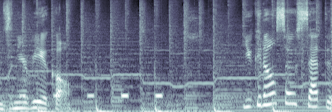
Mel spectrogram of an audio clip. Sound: PDW beeping

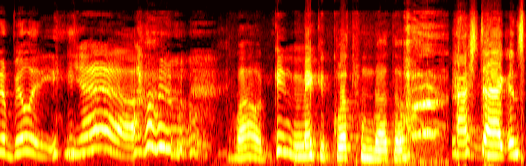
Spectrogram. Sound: giggles; wheeze laughs

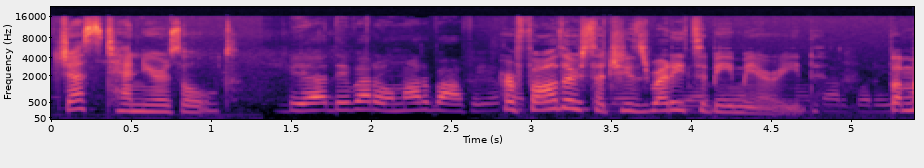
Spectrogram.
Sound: through translator

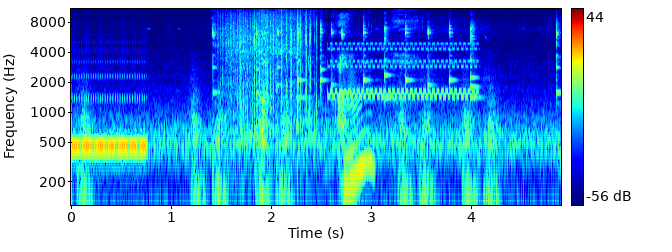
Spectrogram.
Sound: phones ringing

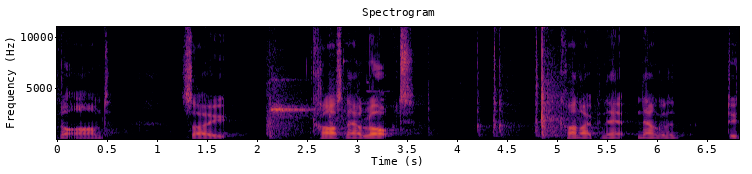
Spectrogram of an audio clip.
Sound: beep

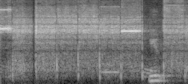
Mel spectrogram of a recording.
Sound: random voice murmuring

